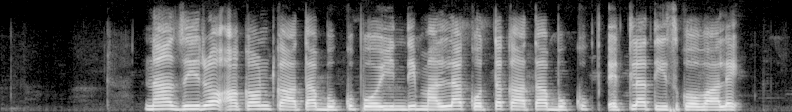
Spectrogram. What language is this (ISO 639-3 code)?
tel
